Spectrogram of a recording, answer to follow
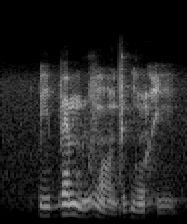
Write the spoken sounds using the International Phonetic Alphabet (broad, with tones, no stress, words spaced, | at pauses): k͡pi˧bɛ˦mɨ˨˦ vɔ̃˨dɨ˦ɡũ˧hi˧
